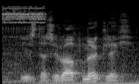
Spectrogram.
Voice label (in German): Gefaengnisleitungsmann, Stimmproben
